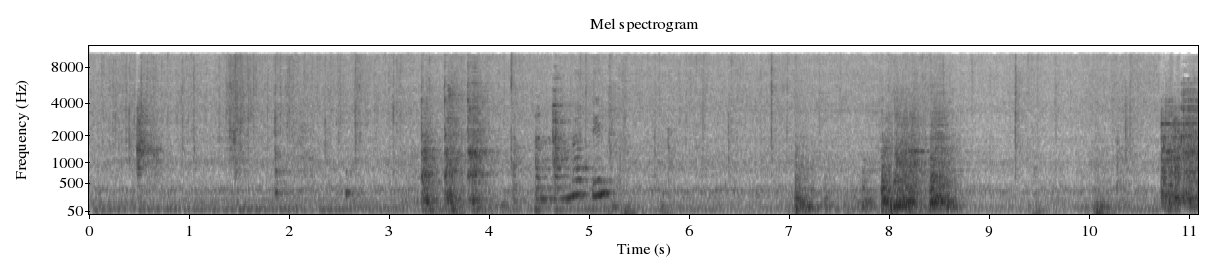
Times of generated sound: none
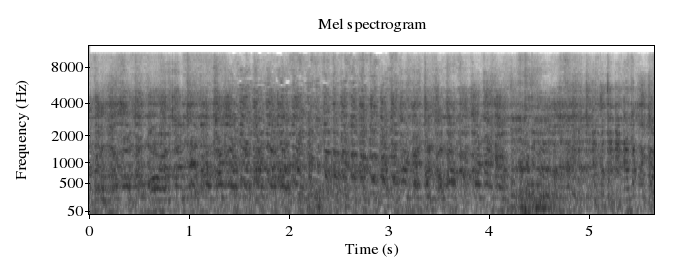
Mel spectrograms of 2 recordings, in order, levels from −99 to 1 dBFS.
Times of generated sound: 0.0-1.4 (codec, SNAC); 3.1-5.7

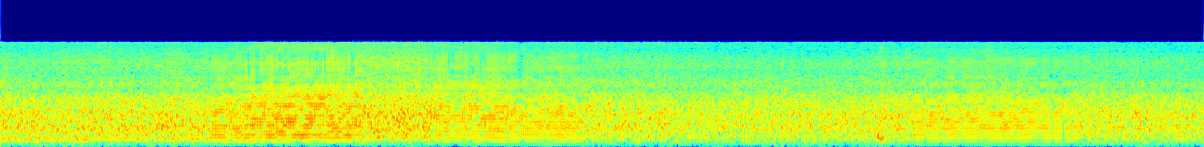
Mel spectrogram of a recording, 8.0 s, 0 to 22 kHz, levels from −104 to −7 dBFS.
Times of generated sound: 1.4-2.4 (vocoder, HiFi-GAN); 2.9-3.9; 6.1-7.2

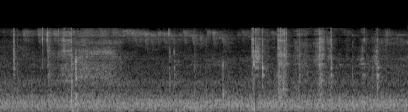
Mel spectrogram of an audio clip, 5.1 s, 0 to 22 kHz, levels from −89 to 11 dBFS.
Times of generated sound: none

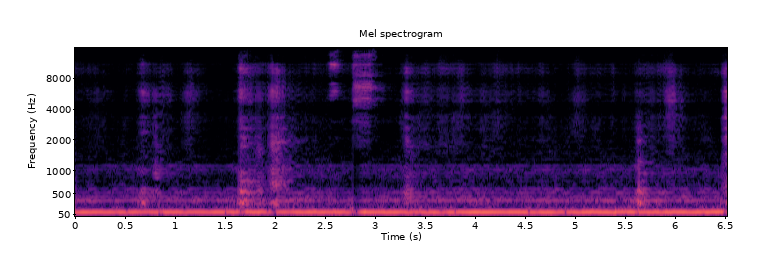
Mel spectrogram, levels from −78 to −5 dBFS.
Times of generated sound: 0.0-6.5 (vocoder, BigVGAN v2)

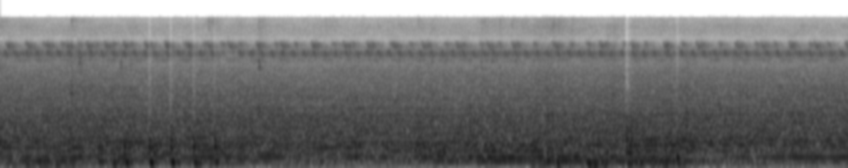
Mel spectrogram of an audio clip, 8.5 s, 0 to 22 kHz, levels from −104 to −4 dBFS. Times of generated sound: none

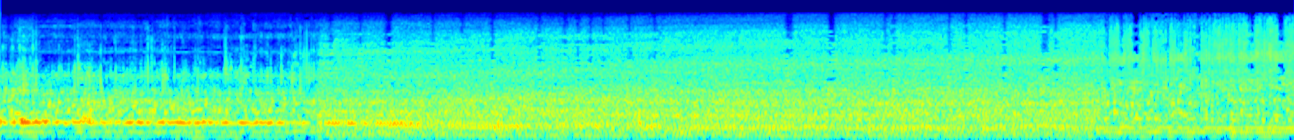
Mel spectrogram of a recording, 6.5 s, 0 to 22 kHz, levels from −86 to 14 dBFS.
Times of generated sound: 0.0-1.6 (vocoder, BigVGAN v2); 5.5-6.5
